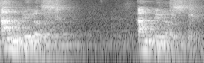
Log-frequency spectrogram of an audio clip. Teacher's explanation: Entonces ya nasalizaron un poco el sonido de la gama y ya no la pronuncian tan oclusiva.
